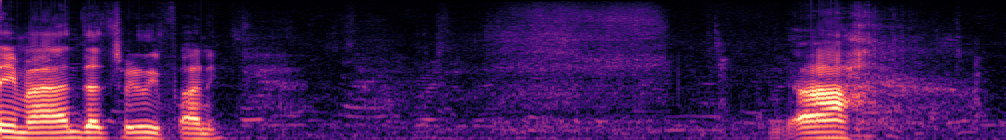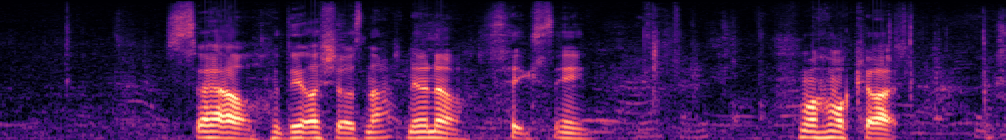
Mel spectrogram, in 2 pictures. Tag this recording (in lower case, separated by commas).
speech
